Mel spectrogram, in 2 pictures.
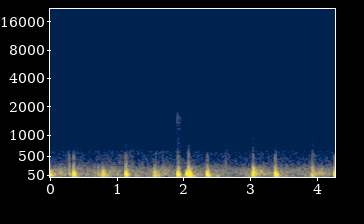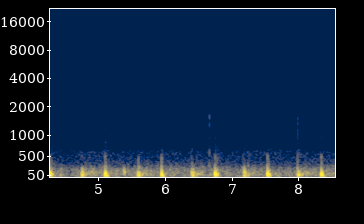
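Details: Female resting heartbeat with a variety of arrhythmia and abnormal beats, recorded with a simple microphone or headphone: low thuds around 140 a minute, unevenly spaced with some beats closer together; irregular heartbeat.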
